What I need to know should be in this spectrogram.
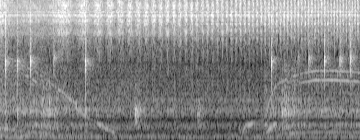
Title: clicking sound from motor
